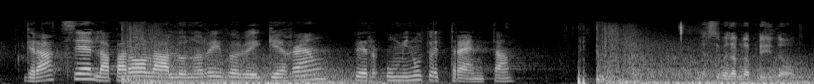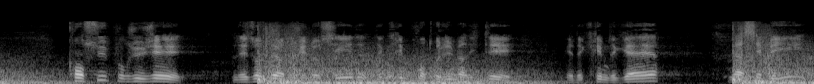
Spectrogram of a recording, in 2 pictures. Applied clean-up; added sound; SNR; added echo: none; Boom; 2 dB; none.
